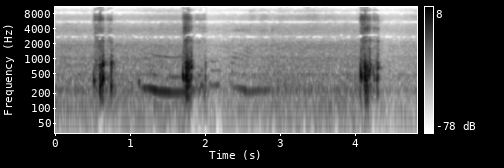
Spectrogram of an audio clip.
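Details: Three short, harsh hacking bursts with faint whining between them: a cat retching to bring up a hairball.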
